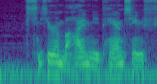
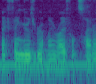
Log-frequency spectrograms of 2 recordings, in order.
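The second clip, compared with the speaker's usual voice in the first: ordinary delivery, nothing marked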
